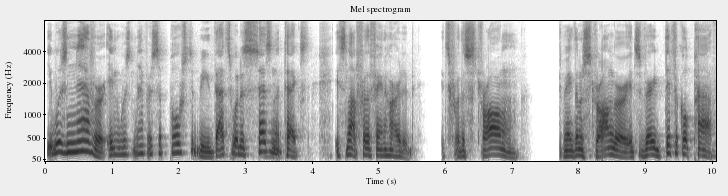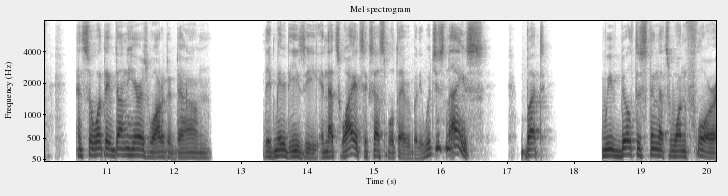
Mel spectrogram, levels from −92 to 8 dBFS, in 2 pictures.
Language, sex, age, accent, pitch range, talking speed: English, male, 50-69, American, 100-140 Hz, 195 wpm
